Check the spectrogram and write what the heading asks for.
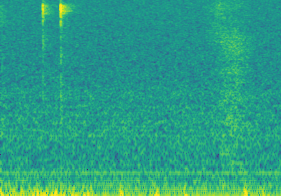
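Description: A few faint, light clicks of a computer mouse in quick succession near the start, over a low steady hum.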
